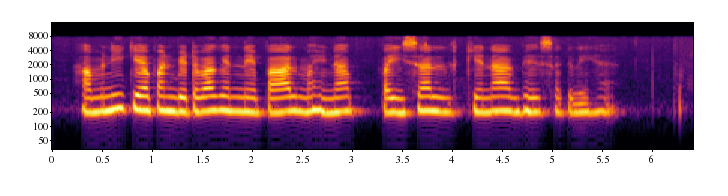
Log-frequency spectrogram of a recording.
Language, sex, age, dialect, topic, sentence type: Magahi, female, 51-55, Southern, banking, question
